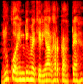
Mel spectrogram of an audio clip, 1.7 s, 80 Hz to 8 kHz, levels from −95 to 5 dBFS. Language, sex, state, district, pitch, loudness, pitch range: Hindi, male, Bihar, Samastipur, 175 Hz, -17 LUFS, 165-190 Hz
